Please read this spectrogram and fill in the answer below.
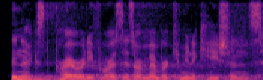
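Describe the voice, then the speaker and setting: A woman speaks at a fairly low pitch. Audible room echo and noticeable background noise come through. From Quebec. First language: French. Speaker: association staff, member services manager. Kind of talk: formal presentation at annual meeting.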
